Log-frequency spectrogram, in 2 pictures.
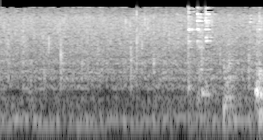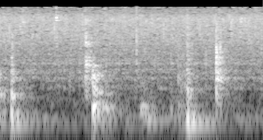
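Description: Potatoes, onion and poi saag stems frying in oil in a kadai: a steady sizzle. Between about two and five seconds in there are a few light knocks.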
